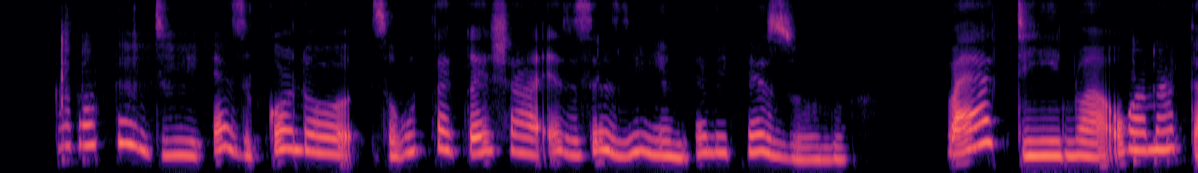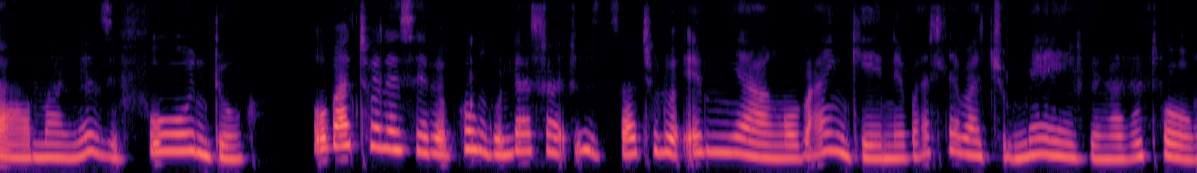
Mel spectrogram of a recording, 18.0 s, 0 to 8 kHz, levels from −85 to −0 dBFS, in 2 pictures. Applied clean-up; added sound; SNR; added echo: neural mask model DeepFilterNet 3.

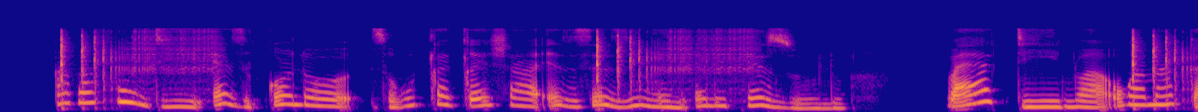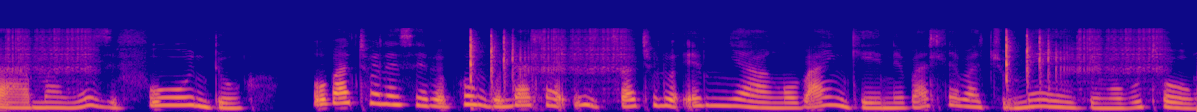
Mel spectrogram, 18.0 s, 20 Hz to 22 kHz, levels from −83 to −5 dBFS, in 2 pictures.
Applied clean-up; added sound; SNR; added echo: none; Coin (dropping); 13 dB; none.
